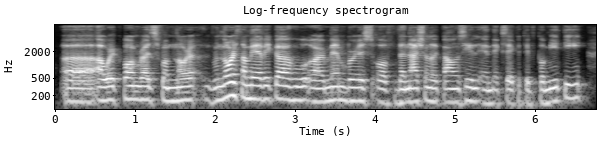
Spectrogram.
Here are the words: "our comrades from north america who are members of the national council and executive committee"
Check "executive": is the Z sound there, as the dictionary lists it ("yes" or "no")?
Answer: no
